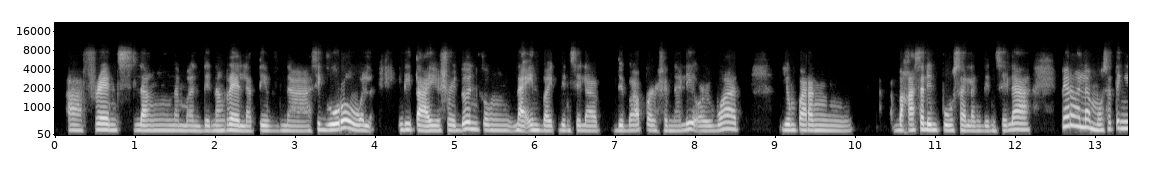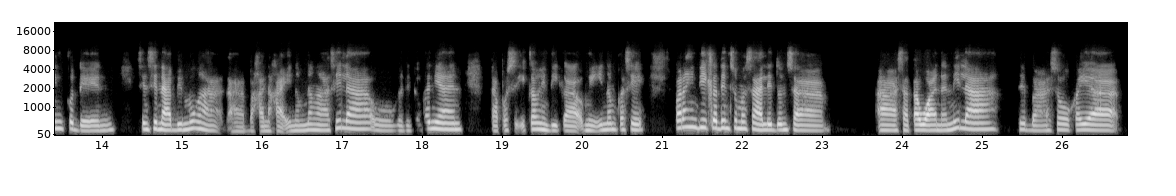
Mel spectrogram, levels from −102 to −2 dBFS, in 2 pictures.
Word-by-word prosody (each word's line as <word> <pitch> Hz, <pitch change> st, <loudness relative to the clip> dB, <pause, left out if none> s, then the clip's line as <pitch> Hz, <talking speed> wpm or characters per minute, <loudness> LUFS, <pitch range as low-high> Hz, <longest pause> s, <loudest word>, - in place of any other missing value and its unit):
ah, 190 Hz, -1 st, -2 dB
friends 200 Hz, -2 st, +2 dB
lang 185 Hz, 0 st, 0 dB
naman 175 Hz, -1 st, -4 dB
din 175 Hz, 0 st, -4 dB
ng 180 Hz, +1 st, -2 dB
relative 175 Hz, -2 st, +1 dB
na 170 Hz, -1 st, -6 dB
siguro 205 Hz, +6 st, +5 dB
wala 185 Hz, -3 st, +1 dB, 0.4 s
'di 210 Hz, 0 st, 0 dB
tayo 175 Hz, -2 st, +4 dB
sure 180 Hz, 0 st, -2 dB
dun 225 Hz, +3 st, +3 dB
kung 185 Hz, -3 st, -3 dB
na 170 Hz, -3 st, +3 dB
invite 180 Hz, -1 st, 0 dB
din 180 Hz, -1 st, -4 dB
sila 175 Hz, -2 st, -3 dB, 0.2 s
'di 180 Hz, 0 st, -1 dB
ba 180 Hz, +1 st, -2 dB
personally 180 Hz, +2 st, -2 dB
or 170 Hz, 0 st, -3 dB
what, 215 Hz, +4 st, +1 dB, 0.6 s
'yung 195 Hz, 0 st, +2 dB
parang, 185 Hz, -3 st, -1 dB, 0.6 s
baka 185 Hz, +1 st, +1 dB
saling-pusa 195 Hz, -3 st, +2 dB
lang 170 Hz, 0 st, -5 dB
din 170 Hz, +1 st, -6 dB
sila. 210 Hz, +4 st, 0 dB, 0.4 s
Pero 335 Hz, +2 st, +3 dB
alam 290 Hz, -3 st, +3 dB
mo 195 Hz, -, 0 dB
sa 230 Hz, -, -5 dB
tingin 245 Hz, +1 st, +1 dB
ko 230 Hz, -1 st, -2 dB
din, 175 Hz, +2 st, -2 dB, 0.3 s
since 220 Hz, -2 st, -1 dB
sinabi 205 Hz, -3 st, +3 dB
mo 245 Hz, +4 st, +1 dB
nga, 190 Hz, -8 st, -2 dB
ah, 155 Hz, -1 st, -8 dB
baka 155 Hz, 0 st, -9 dB
nakainom 175 Hz, +3 st, -4 dB
na 200 Hz, -, 0 dB
nga 185 Hz, -, -1 dB
sila 260 Hz, 0 st, +1 dB, 0.2 s
o 175 Hz, -2 st, -6 dB
ganito 175 Hz, +1 st, -12 dB
ganiyan, 220 Hz, -2 st, +2 dB, 0.4 s
tapos 175 Hz, +2 st, -7 dB
ikaw 220 Hz, +5 st, -2 dB
hindi 190 Hz, -5 st, +1 dB
ka 170 Hz, -2 st, 0 dB
umiinom 185 Hz, +4 st, -1 dB
kasi 205 Hz, 0 st, -2 dB, 0.4 s
parang 290 Hz, +2 st, +2 dB
hindi 280 Hz, -, +1 dB
ka 265 Hz, -, +5 dB
din 260 Hz, 0 st, +2 dB
sumasali 225 Hz, -6 st, +2 dB
dun 200 Hz, +1 st, +1 dB
sa, 180 Hz, -4 st, -1 dB, 0.7 s
ah, 185 Hz, -1 st, +2 dB
sa 185 Hz, -1 st, -3 dB
tawanan 185 Hz, 0 st, +5 dB
nila, 225 Hz, -2 st, +2 dB, 0.3 s
'di 210 Hz, -, -2 dB
ba, 180 Hz, -1 st, -6 dB
so 200 Hz, -1 st, -2 dB
kaya 195 Hz, -2 st, +2 dB
190 Hz, 160 wpm, -22 LUFS, 175-210 Hz, 0.7 s, siguro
